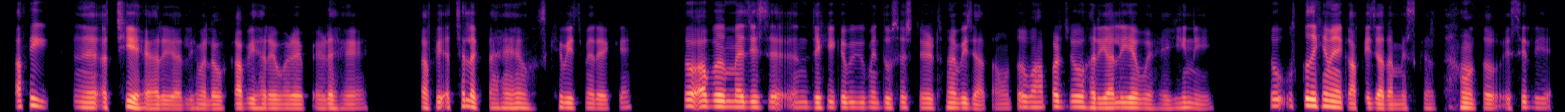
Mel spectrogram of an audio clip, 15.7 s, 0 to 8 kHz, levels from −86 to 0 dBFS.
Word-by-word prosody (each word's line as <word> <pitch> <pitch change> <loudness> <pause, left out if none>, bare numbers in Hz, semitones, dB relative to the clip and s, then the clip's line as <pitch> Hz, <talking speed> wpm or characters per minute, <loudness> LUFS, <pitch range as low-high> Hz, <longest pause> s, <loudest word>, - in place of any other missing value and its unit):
काफ़ी 160 +1 +1 0.3
अ 135 -2 +1
अच्छी 135 +3 +4
है 115 -2 +1
हरियाली। 110 0 -2
मतलब 110 -1 -2
काफ़ी 120 +1 +1
हरे-भरे 115 -1 0
पेड़ 115 +1 -5
हैं, 110 0 -3 0.6
काफ़ी - - -1
अच्छा 170 - -3
लगता 135 -5 +1
है 125 +1 -1
उसके 120 +5 -8
बीच 130 -1 -1
में 125 - -3
रह 115 -1 -1
के। 135 +4 -14 0.6
तो 170 0 +5
अब 155 0 +4
मैं 150 -1 +4
जिस 145 0 -1
अ, 140 - +2 0.2
देखिए 135 0 -1
कभी-कभी 135 -1 -2
मैं 135 - -3
दूसरे 130 +1 -3
स्टेट्स 125 -2 -5
में 130 - +3
भी 125 0 +1
जाता 110 -2 -7
हूँ, 115 0 -10
तो 145 - 0
वहाँ 140 0 -2
पर 155 -1 +4
जो 145 0 +2
हरियाली 130 +1 +3
है, 130 - +7
वो 120 -1 -2
है 110 0 -8
ही 125 +4 -5
नहीं। 115 -4 -7 0.6
तो 175 - +1
उसको 175 +2 +2
देखिए 170 -1 +8
मैं 150 -2 +7
काफ़ी 120 +1 -3
ज़्यादा 115 -2 +2
मिस 110 0 -9
करता 110 -2 -15
हूँ। 125 -2 +5
तो 115 -1 -2
इसीलिए, 130 0 -7
125 Hz, 205 wpm, -23 LUFS, 115-140 Hz, 0.6 s, देखिए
